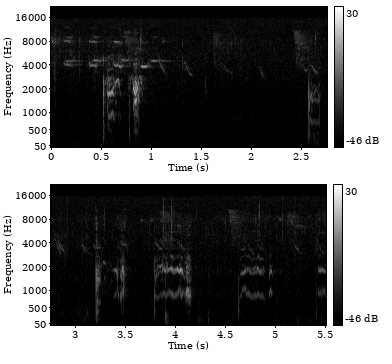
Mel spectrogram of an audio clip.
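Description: Newly hatched mallard ducklings give short, high, piping peeps in quick, uneven bursts, several chicks calling over one another.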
